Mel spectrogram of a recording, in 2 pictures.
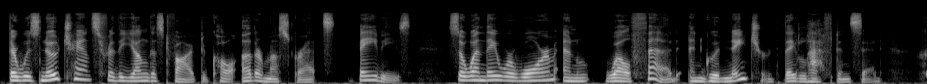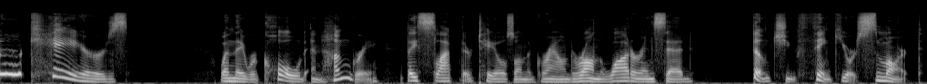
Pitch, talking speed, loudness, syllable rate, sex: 155 Hz, 170 wpm, -22 LUFS, 4.7 syllables/s, female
